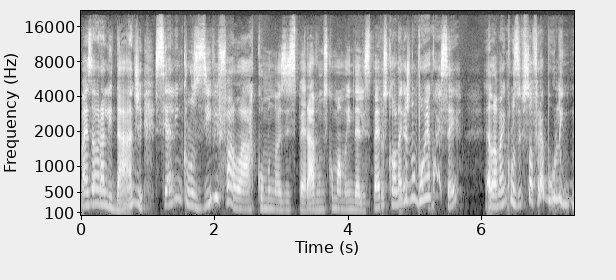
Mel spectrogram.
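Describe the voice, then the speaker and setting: A woman talks at a very fast pace. Her high-pitched voice swings very widely in pitch. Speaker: speech therapist. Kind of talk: podcast conversation.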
